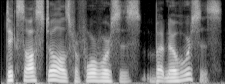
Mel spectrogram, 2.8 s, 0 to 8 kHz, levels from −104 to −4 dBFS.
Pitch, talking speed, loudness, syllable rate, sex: 130 Hz, 190 wpm, -19 LUFS, 4.2 syllables/s, male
